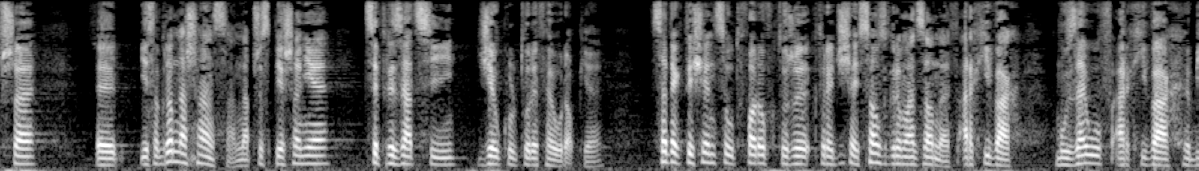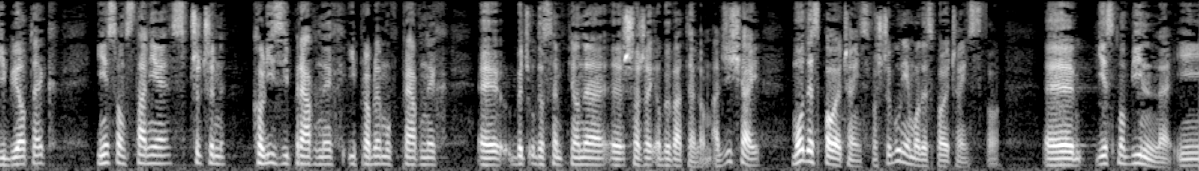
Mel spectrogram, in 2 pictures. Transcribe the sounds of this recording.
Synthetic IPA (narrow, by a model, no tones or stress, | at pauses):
ʂɛ | jɛst̪ɔɡɾɔmnaʂãw̃sa̰napʂɘspʲjɛʂɛɲɛ | t̪sɘfɾɘzat̪sʲjid͡ʑɛwkult̪uɾɘvɛwɾɔ̰pʲjɛ̰ | sɛt̪ɛk̚t̪ɘɕɛnt̪sɘut̪fɔɾufkt̪uʐɘkt̪uɾɛd͡ʑiɕajsɔ̃w̃zɡɾɔmad̪zɔnɛva̰ɾxʲivax | muzɛufa̰ɾxʲivaxbʲiblʲjɔt̪ɛk | iɲɛsɔ̃w̃fst̪aɲɛspʂɘt͡ʂɘn | kɔlʲizʲjipɾavnɘxipɾɔblɛmufpɾavnɘx | bɘt͡ɕud̪ɔst̪ɛmpɲɔnɛʂɛʐɛjɔ̰bɘvat̪ɛ̰lɔ̰mʔa̰d͡ʑiɕaj | mwɔd̪ɛspɔwɛt͡ʂɛ̃j̃st̪fɔʂt͡ʂɛɡulɲɛmwɔd̪ɛspɔwɛt͡ʂɛ̰̃j̃st̪fɔ̰ | jɛst̪mɔbʲilnɛ̰ʔi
